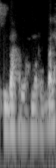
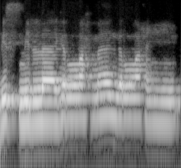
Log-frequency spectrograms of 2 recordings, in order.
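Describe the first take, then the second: First: It is recited quickly. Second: It is recited at a medium pace. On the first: It is used when reciting during a group supplication. "kita agak cepat bacanya" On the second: It is the standard pace used when leading prayer. "itu tartil eh, sedang standar"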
